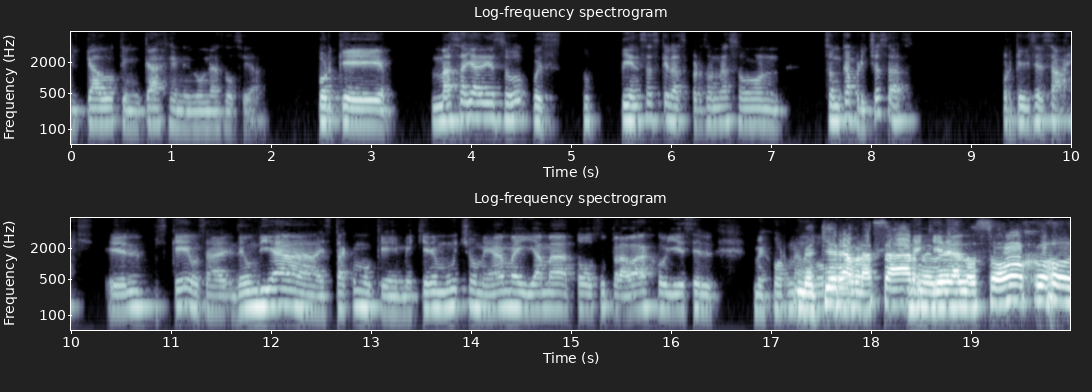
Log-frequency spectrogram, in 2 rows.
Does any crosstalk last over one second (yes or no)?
yes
